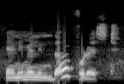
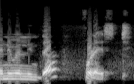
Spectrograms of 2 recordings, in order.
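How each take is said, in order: First: Each word of animal in the forest said very slowly and spaced out; slow dictation. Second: Said in the usual way. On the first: Shown as a demonstration. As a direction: dictate it slowly so students can write it down.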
